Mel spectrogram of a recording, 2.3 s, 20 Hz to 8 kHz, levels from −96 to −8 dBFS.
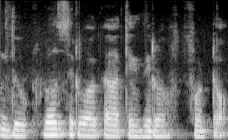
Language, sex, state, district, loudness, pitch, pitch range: Kannada, male, Karnataka, Raichur, -16 LUFS, 120 Hz, 115-130 Hz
